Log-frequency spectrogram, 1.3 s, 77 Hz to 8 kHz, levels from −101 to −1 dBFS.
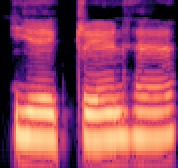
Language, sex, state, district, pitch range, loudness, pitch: Hindi, female, Bihar, Jahanabad, 175-185 Hz, -14 LUFS, 180 Hz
